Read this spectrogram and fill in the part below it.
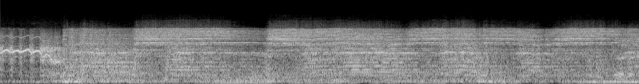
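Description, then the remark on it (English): Two hurt runaway horses with an empty chariot neigh and whinny loudly and almost without pause, their shrill cries layered over a dense, churning rumble that fills the whole stretch, agitated, with no voices. “It's empty. With 2 runaway horses. The horses are hurt.”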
